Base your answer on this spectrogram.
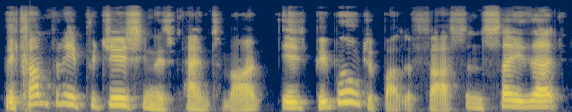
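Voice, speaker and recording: A man's voice: a little high, huge pitch swings, brisk, vocal fry, no echo. An older man with an English accent delivering an opinion monologue in a sardonic, indignant manner, leaning on rhetorical questions. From England. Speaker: commentator, host.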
